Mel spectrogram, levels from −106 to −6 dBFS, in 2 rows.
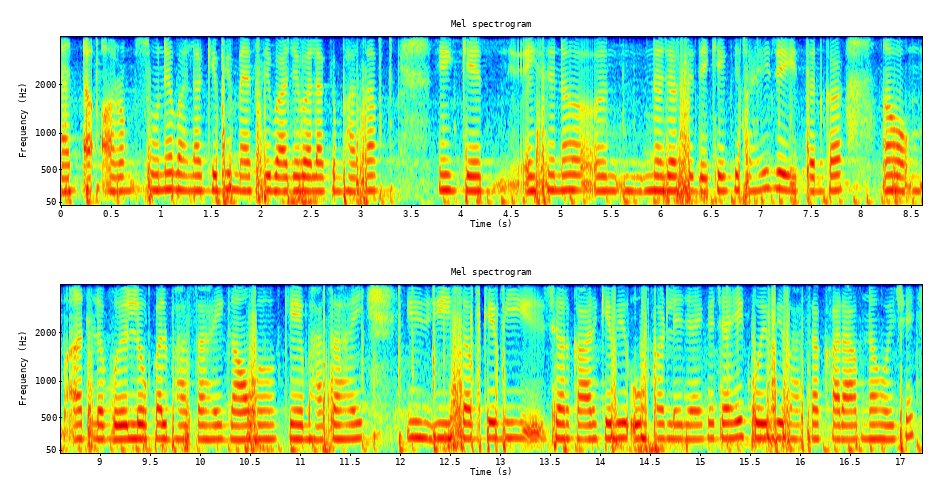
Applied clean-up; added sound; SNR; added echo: none; Computer keyboard; 13 dB; none.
